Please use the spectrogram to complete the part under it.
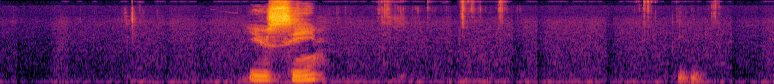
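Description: Tiny beads click softly as they slide along a needle.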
